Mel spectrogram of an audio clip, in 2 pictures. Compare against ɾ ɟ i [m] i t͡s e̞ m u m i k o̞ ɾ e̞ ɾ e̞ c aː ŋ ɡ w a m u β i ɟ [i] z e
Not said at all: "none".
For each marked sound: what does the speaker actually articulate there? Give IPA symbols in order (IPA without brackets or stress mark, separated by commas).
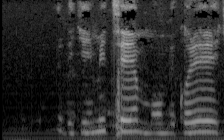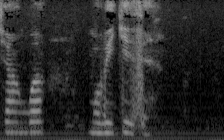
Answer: m, i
